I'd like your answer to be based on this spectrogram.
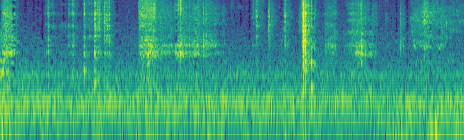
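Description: Scissors snip and trim paper for a handmade feminine journal, making quiet, close, irregular cuts with faint rustling of paper between the snips.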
